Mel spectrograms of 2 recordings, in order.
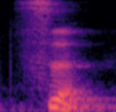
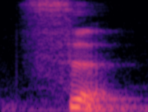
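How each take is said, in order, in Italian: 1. La z è un suono sordo, ts. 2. La z è un suono sordo, ts.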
